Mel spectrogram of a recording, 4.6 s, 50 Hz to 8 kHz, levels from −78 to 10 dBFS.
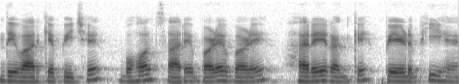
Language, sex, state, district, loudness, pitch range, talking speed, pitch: Hindi, male, Jharkhand, Ranchi, -17 LUFS, 115-140 Hz, 170 wpm, 125 Hz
